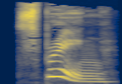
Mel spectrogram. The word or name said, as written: spring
